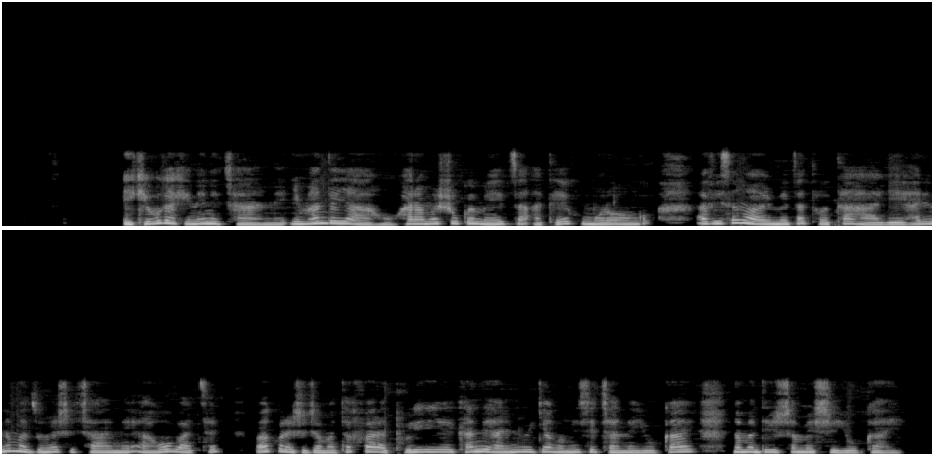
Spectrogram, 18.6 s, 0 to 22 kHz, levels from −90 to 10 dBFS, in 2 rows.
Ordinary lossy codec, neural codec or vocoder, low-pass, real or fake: Opus, 64 kbps; none; 7.2 kHz; real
